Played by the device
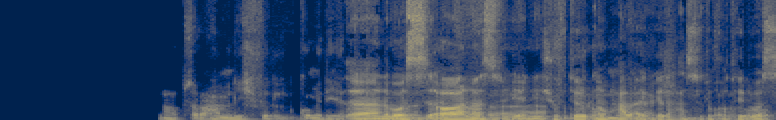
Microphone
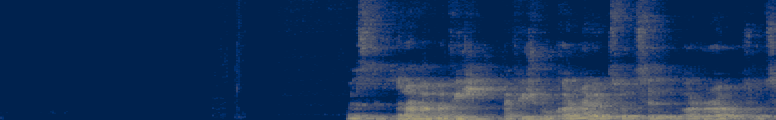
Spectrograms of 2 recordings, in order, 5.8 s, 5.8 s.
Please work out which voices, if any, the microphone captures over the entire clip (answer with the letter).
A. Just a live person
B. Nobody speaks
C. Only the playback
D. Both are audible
A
